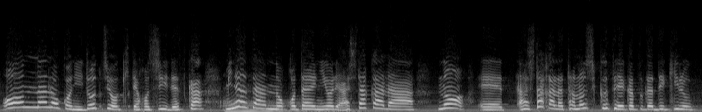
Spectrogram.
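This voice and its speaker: Female voice actor, very high pitch, casual radio chat, dull lo-fi sound. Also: expressive, a little fast. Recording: dull lo-fi radio audio over music.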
